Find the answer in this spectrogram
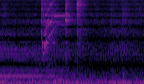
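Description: A held musical tone with rich overtones fading away and ending about a second in. Faint room noise follows, with a few light clicks.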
